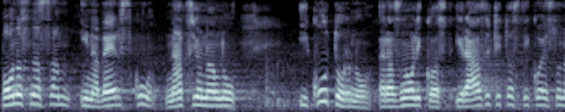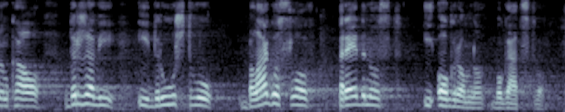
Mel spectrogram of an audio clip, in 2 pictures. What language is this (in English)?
Serbian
